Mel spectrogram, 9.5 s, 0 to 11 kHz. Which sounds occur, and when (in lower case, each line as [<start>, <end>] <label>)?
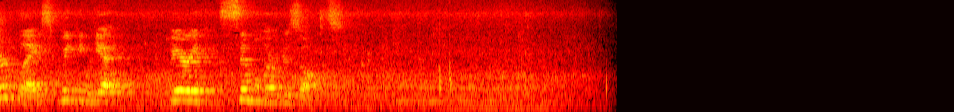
[0.00, 3.39] narration
[0.00, 6.16] water
[0.00, 6.17] mechanisms
[1.70, 3.42] female speech
[4.92, 5.95] footsteps
[5.98, 6.09] tap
